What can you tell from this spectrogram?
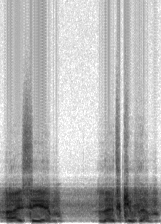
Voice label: radio enemy spotted; Counter Strike; CS:GO; phoenix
